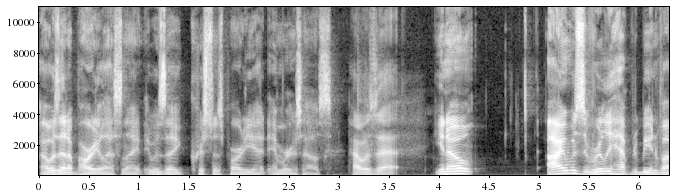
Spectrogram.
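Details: Adult man speaking conversationally; normal voice.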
